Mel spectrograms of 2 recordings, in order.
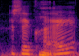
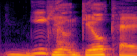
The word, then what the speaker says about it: Giclée: How do you pronounce the Gilcee word? Giclée, Okay. I think. I pronounce it. Before I pronounce it. Gilcée or whatever, No, I don't and think that's that's not correct.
